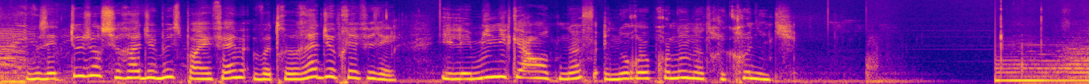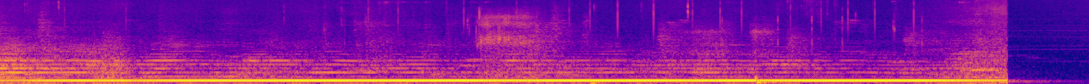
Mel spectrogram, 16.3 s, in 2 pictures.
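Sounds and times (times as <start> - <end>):
speech: 0.2 - 6.7, 7.5 - 8.7
water singing bowl rubbed by wet hands humming: 7.5 - 16.3.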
